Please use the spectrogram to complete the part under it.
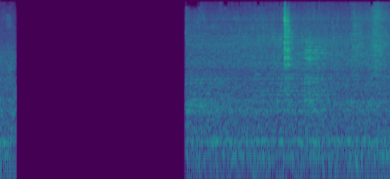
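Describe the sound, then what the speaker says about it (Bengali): Spice paste of chili, coriander and cumin frying in a pan for tahari, a steady close sizzle with stirring, cut by a stretch of silence near the start before the frying resumes, with a brief louder scrape late on. "এরপরে এই মশলাটা ভালো করে কষিয়ে নিতে হবে।"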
